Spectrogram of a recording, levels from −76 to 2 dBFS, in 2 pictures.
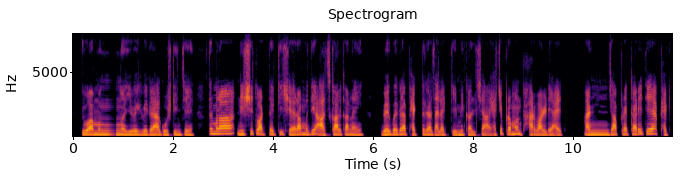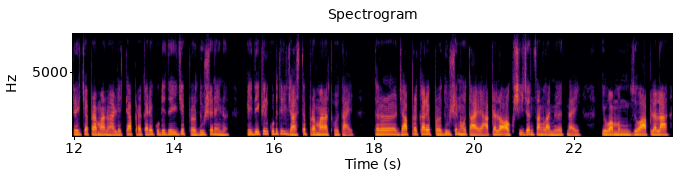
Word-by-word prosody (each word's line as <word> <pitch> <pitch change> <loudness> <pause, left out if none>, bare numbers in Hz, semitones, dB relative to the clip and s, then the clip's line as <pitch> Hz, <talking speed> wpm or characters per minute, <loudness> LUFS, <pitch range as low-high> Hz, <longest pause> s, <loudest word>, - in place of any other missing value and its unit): किंवा 155 0 +5
मग 150 0 +1 0.2
वेगवेगळ्या 140 0 +1
गोष्टींचे. 135 +1 -3 0.4
तर - - +1
मला 205 +1 +4 0.3
निश्चित 155 +5 +1
वाटतं 160 -2 +2
की 170 - -4
शहरामध्ये 155 +2 +1
आजकाल 145 +1 +2
का 145 - +1
नाही 135 -1 -3 0.4
वेगवेगळ्या 150 +3 +2
फॅक्टऱ्या 135 +2 -1
झाल्या 130 0 -1
केमिकलच्या 125 -1 -3
ह्याचे 140 +10 -4
प्रमाण 170 +1 +1
फार 135 +2 -2
वाढले 125 0 0
आहेत. 120 -1 -2 0.4
आणि 145 +1 +2
ज्याप्रकारे 160 +2 0
त्या 195 0 +3
फॅक्टरीचे 155 +4 -1
प्रमाण 140 0 +2
वाढले 125 +2 -2
त्याप्रकारे 155 +1 0
कुठेतरी 160 +1 -2
जे 180 - 0
प्रदूषण 150 +4 -1
आहे 150 -3 -1
ना, 130 0 -3 0.4
हे 165 - +1
देखील 180 +4 0
कुठेतरी 200 0 -2
जास्त 135 +6 0
प्रमाणात 145 -1 +2
होत 135 -1 -5
आहे. 110 +1 -4 0.5
तर 150 0 0 0.4
ज्या 150 +1 +4
प्रकारे 170 0 +2
प्रदूषण 150 +4 -1
होत 155 -1 0
आहे 125 -1 +3
आपल्याला 145 +5 +2
ऑक्सिजन 155 +4 0
चांगला 135 -2 +2
मिळत 130 0 -2
नाही 120 -1 -3 0.5
किंवा 140 0 +4
मग 140 0 0
जो 140 +3 -1
आपल्याला 135 +1 +4
145 Hz, 140 wpm, -18 LUFS, 135-155 Hz, 0.5 s, किंवा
